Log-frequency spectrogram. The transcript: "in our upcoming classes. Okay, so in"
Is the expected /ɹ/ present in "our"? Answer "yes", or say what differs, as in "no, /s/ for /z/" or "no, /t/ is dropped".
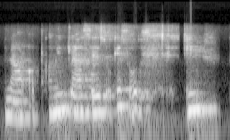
no, /w/ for /ɹ/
